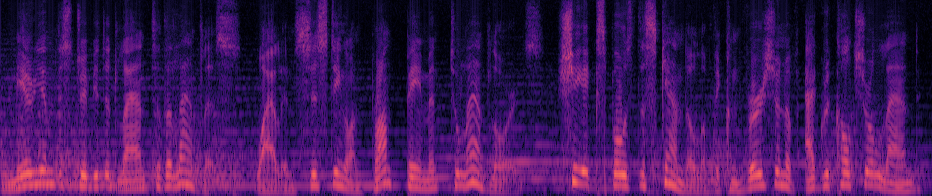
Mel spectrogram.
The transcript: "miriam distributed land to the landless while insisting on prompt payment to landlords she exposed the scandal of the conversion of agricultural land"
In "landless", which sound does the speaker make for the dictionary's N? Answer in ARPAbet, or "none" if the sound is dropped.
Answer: N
